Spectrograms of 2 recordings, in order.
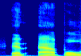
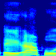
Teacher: Because if you try to say A apple, your vocal cords have to do this clunky stop and start motion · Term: glottal stop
